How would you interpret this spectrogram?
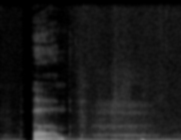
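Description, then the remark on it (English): A single short, loud yawn with a voiced, downward-sliding moan, after a brief silence. A steady low hum continues in the background. “I don't know why I yawn always during podcast.”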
